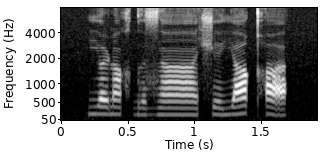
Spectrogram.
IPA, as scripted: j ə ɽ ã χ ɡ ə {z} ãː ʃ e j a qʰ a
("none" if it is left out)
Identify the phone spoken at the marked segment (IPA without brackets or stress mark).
z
